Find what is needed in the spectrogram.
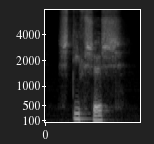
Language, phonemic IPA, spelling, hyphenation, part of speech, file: Dutch, /ˈstif.zʏs/, stiefzus, stief‧zus, noun, Nl-stiefzus.ogg
- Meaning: stepsister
